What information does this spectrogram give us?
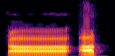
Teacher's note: تا حروف قلقلہ میں سے نہیں ہے تو تا کو ادا کرتے ہوئے آواز میں جنبش پیدا نہیں ہونی چاہیے، بلکہ تا کو سکوت اور خاموشی کے ساتھ ادا کریں گے، جیسے حمزہ زبر طاعت، حمزہ زبر طاعت، اس کو یوں ادا کرنا غلط ہوگا، حمزہ زبر طاعت، تا میں قلقلہ نہیں ہوگا، جنبش پیدا نہیں ہوگی، آواز کو روک دیں گے۔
